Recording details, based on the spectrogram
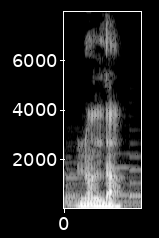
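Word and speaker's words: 넓다: तो हम क्या करेंगे, पीछे वाले जो कॉन्सोनेंट को ड्रॉप कर देंगे, साइलेंट कर देंगे, और हम क्या पढ़ेंगे, सिर्फ रियल पढ़ेंगे। तो क्या हो जाएगा, ये नोल्दा।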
